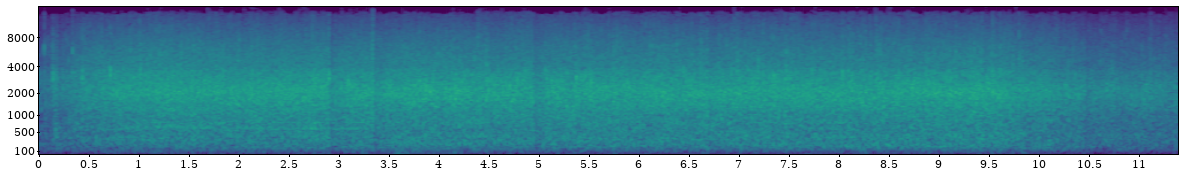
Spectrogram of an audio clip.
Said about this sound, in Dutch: er werd geschreeuwd. Ik hoorde volgens mij zelfs iemand roepen: pure dictatuur. Ja. Verhagen kreeg dus een boelconcert uit de zaal.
